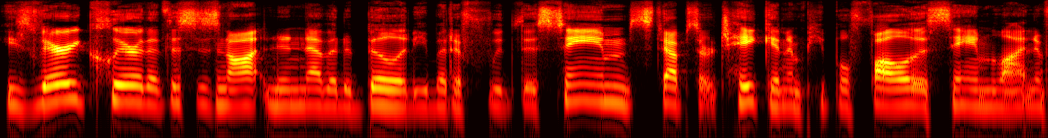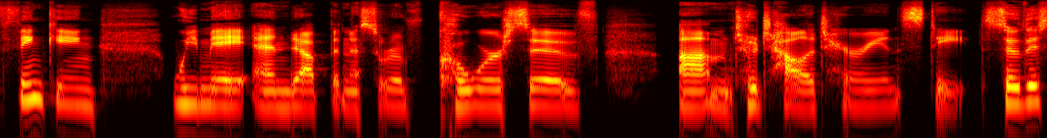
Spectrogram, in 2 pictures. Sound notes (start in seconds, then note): none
